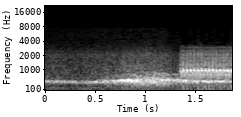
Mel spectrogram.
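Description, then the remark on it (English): A telephone ringing tone heard over the line of a call placed from a payphone: a steady mid-pitched hum that shifts abruptly to a brighter, higher tone near the end, with no one speaking. “Ah, it's ringing.”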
